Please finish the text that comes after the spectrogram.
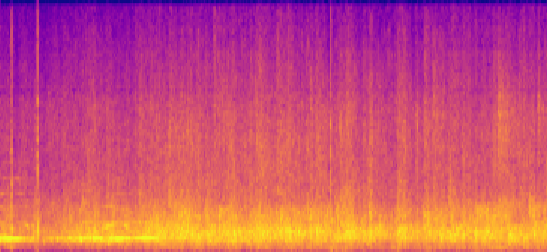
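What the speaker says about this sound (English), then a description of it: "I think that deserves a round of applause." Loud, dense applause fills an awards presentation for outstanding examination results, a sustained wash of many hands clapping at close range with only slight swells.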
